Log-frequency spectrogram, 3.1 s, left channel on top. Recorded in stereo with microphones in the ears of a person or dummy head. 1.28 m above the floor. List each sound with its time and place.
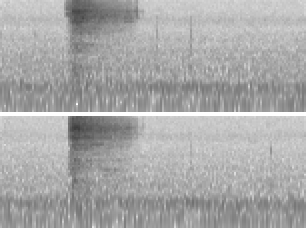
0.7 s breaking glass: 75° right (ahead or behind), 6.5 m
